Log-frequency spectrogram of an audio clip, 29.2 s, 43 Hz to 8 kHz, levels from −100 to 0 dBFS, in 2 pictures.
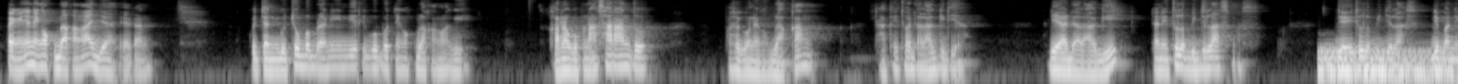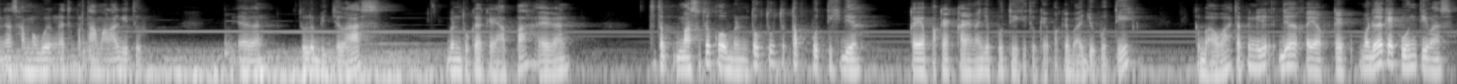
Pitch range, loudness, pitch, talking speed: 95-115 Hz, -20 LUFS, 105 Hz, 180 wpm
